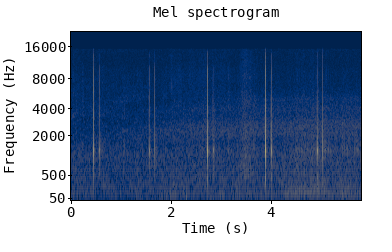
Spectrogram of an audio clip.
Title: MSI GS60 Ghost Pro 3K Ticking Sound Problem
